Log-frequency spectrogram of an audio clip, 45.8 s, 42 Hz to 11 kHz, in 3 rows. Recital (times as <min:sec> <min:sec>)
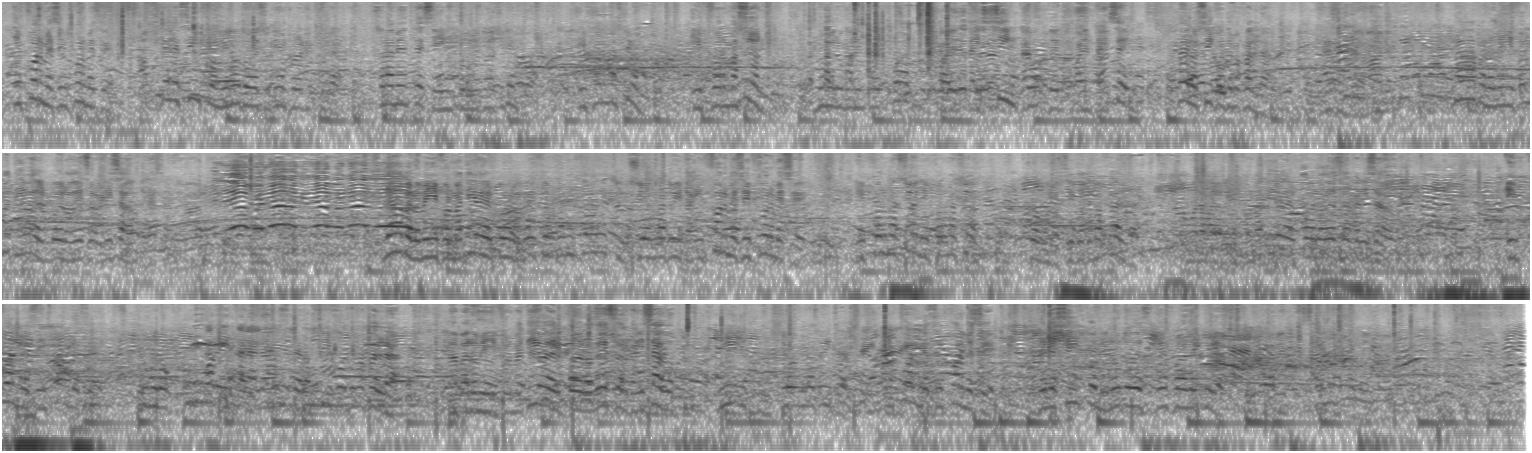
0:25.6 0:32.9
